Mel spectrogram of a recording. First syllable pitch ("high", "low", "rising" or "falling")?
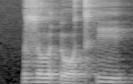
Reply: high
